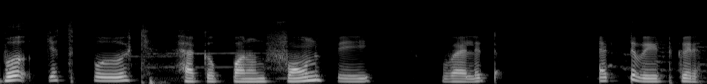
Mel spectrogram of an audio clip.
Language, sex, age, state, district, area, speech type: Kashmiri, male, 18-30, Jammu and Kashmir, Ganderbal, rural, read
